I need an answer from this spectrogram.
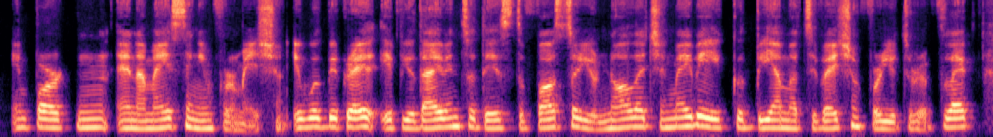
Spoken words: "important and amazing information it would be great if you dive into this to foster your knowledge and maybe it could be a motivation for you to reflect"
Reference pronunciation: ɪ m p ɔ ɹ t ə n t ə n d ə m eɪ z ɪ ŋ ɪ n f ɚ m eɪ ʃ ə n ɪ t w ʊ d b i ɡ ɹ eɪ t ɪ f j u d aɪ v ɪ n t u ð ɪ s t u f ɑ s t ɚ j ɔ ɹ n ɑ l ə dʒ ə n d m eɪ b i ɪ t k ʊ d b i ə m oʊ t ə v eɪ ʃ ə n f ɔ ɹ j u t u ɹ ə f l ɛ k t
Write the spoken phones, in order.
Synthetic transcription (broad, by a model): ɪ m p ɔ ɹ t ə n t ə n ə m eɪ s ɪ ŋ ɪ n f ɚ m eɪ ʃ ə n ɪ t w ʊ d b i ɡ ɹ eɪ t ɪ f j u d aɪ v ɪ n t u ð ɪ s t u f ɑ s t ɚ j ɔ ɹ n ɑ l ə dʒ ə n m eɪ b i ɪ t k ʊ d b i ə m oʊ t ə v eɪ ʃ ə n f ɔ ɹ j u t u ɹ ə f l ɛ k t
